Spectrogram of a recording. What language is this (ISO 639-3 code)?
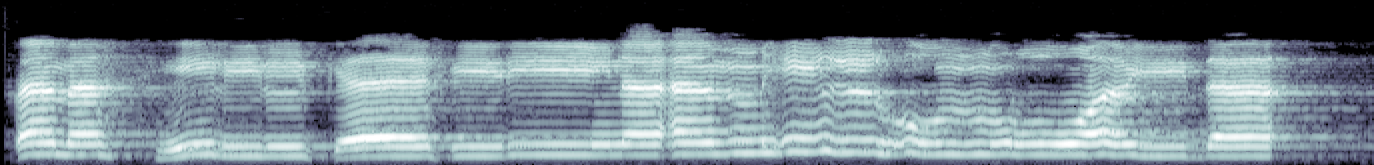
ara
